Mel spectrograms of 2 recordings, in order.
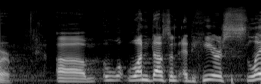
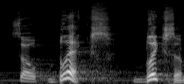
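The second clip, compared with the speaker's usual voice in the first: "blix" alone, then "blixen" a bit louder, with the weight on BLIX; stressed syllable demo; 5 dB louder, slower than usual. Shown as a demonstration. Poet explaining the rhyme to the jury, stress on BLIX. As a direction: split off "blix" before saying "blixen". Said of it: "against the final stressed syllable".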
